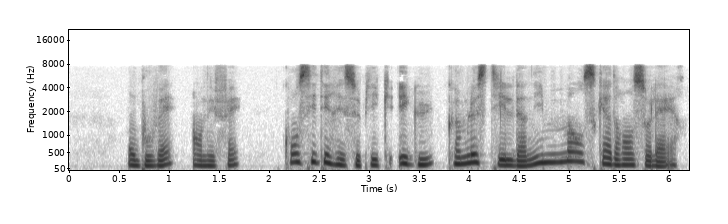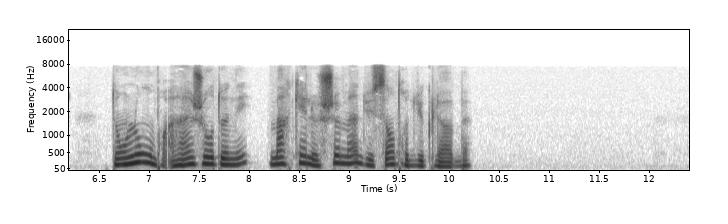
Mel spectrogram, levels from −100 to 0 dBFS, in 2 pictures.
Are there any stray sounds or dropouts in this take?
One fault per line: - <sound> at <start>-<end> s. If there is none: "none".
none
